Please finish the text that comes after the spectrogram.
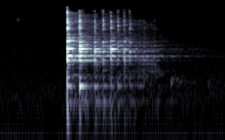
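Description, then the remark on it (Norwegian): A drinking glass taken from the kitchen of the Bore prayer house clinks as it is picked up and set down, a sharp bright ring followed by a short cluster of rattling taps that fade quickly. “Dette glasset det symboliserer deg du som er i Bore menighet.”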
